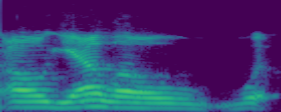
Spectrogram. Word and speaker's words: Oyelowo: In Selma, it was David Oyelowo.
